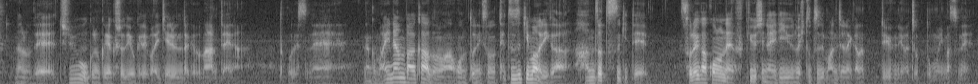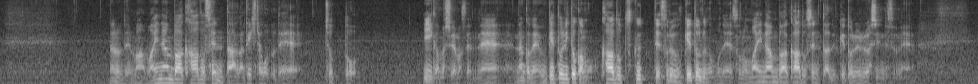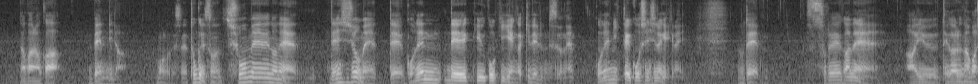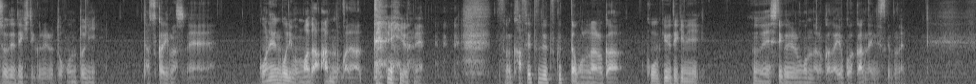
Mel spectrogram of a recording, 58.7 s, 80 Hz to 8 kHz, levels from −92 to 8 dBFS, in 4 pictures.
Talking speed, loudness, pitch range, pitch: 355 characters per minute, -23 LUFS, 85-135 Hz, 110 Hz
